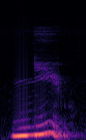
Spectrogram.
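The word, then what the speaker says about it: knew: What spelling word can you see in the word new? Well done if you spotted it was a silent letter word.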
